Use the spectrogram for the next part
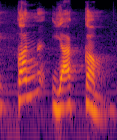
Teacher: इसको अनुस्वार बोलते हैं। इसका उच्चारण जो है आधा न होता है या आधा म होता है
